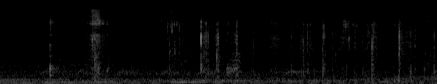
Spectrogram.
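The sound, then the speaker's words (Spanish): Mouth sounds of a speaker taking a quick sip of water before reading Hebrews chapter 10: soft wet clicks and a few gulps scattered over several seconds, with no talking. “Vamos a leer, dice, perdón, un poquito de, lubricante, agua.”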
